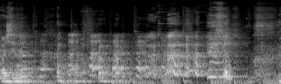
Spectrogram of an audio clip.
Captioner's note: gulp gulp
